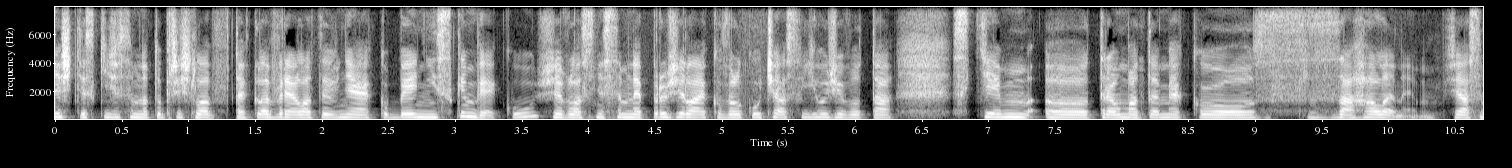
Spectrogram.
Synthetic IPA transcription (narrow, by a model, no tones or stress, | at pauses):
ɲɛʃcɛsciːʒɛsɛmnat̪o̞pr̥ɪʃlat̪aklɛvɾɛlat̪ɪvɲɛjako̞bɪɲiːskɪmvjɛkuʒ̥ɛvlast̪ɲɛsɛmnɛpɾo̞ʒɪlajako̞vɛlkowt͡ʃaːst̪sviːɦo̞ʒɪvo̞t̪ascɪmt̪ɾawmat̪ɛmjako̞ | zaɦalɛnɪ̰mʒ̥ɛjaːsɛ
